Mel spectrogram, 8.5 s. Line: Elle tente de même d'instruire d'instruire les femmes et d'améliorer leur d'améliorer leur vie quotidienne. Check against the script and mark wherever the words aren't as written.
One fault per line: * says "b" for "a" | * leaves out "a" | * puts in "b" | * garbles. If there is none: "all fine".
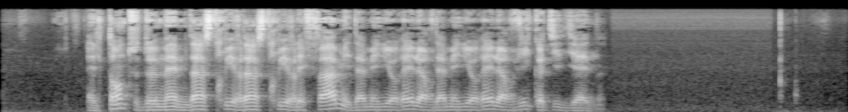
all fine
